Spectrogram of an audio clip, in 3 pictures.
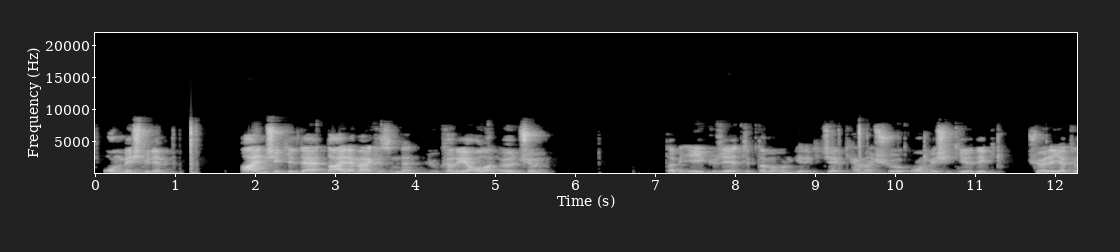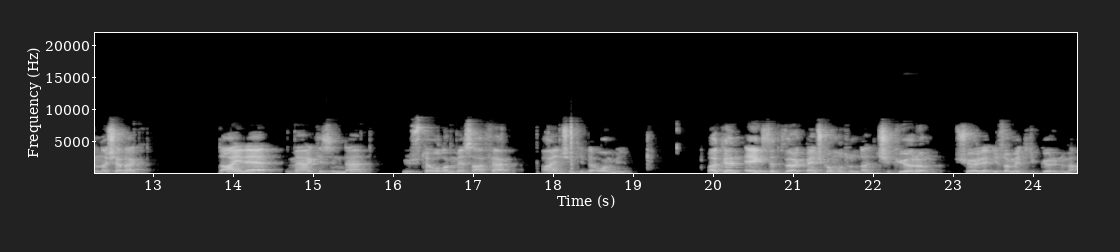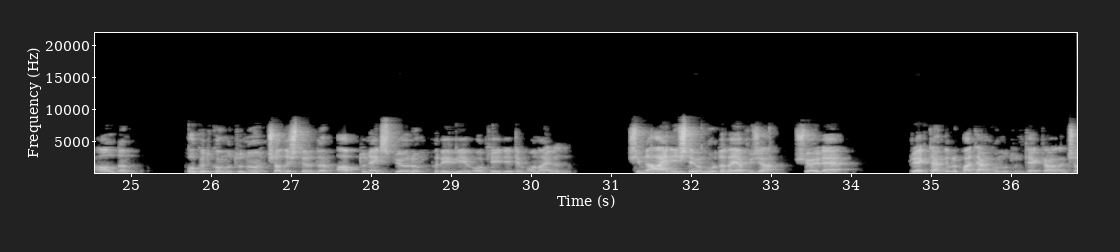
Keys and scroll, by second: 0.6 1, 1.1 Return, 6.4 Escape, 8.7-9.6 typing, 17.4-18.3 typing.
